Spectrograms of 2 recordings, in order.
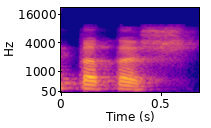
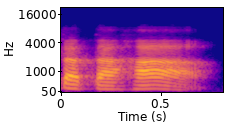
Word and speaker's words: ततः: remember महति right so they will not give the visarga pronunciation and say tatash they will say tataha so then we will only have to remember and say okay tataha is tatash shankhascha tatash shvete because in chanting the visarga pronunciation is shakara because the next word is shveta and shankha so the word is not tatash the word is tataha okay so tataha number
